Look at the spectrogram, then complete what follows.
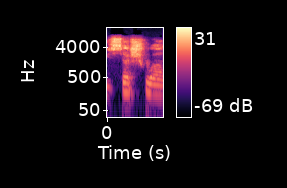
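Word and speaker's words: Seul Choix: would have to be Seshwa Lighthouse in the northern reaches of Lake Michigan. It's spelled, if you look it up, Soelchoix, but it's French, so it's pronounced Seshwa.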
